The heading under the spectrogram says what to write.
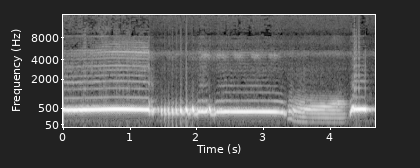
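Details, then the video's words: Long-cooing pelung Barbary dove in full voice, used to set other doves singing: a drawn-out steady low hoot, a fast throbbing roll, a second level hoot, a buzzy descending slur, and a brief final hoot. "Suara Burung Puter Pelung Gacor Sangat Ampuh Menjadikan Puter Lain Ikut Bunyi"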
